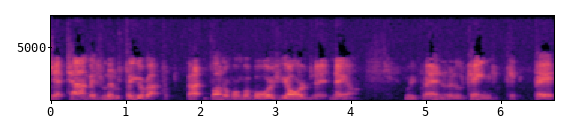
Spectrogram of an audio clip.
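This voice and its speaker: Long, frequent pauses break up this man's moderate pace. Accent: rural Southern US. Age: 80s+. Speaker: veteran beekeeper. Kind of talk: casual chat.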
